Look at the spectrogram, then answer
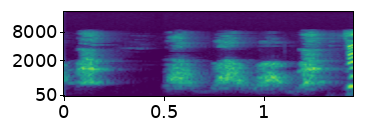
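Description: A pet dog named Finley barks indoors, five or six sharp, loud barks in quick succession after a short opening yap, close by with no talk over them.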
